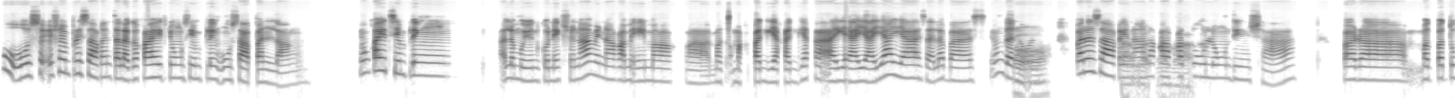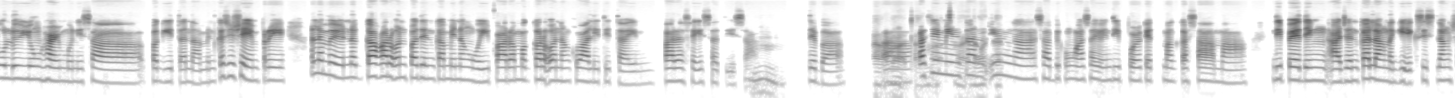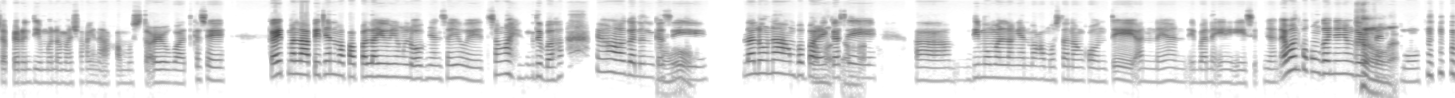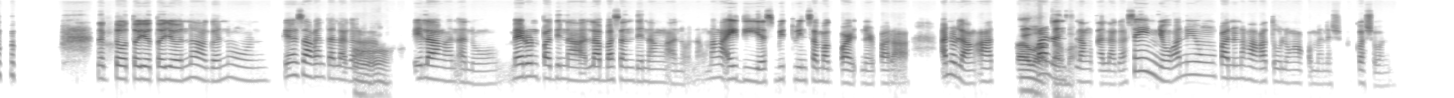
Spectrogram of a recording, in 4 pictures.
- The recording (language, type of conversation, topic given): Filipino, unstructured, Ano ang mga simpleng paraan para mapanatili ang saya sa relasyon?
- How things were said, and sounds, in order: tapping; other background noise; laughing while speaking: "sang-ayon"; laugh; "komunikasyon" said as "komanishkasyon"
